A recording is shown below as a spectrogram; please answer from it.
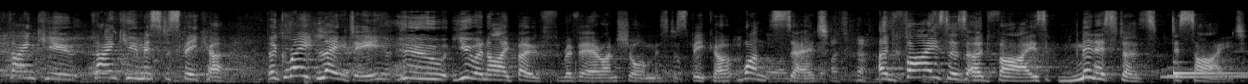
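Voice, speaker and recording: A woman, a member of parliament, asking a pointed question with deliberate theatrical emphasis in heated parliamentary debate. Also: on the high side, animated, over music. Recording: reverberant parliamentary chamber.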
